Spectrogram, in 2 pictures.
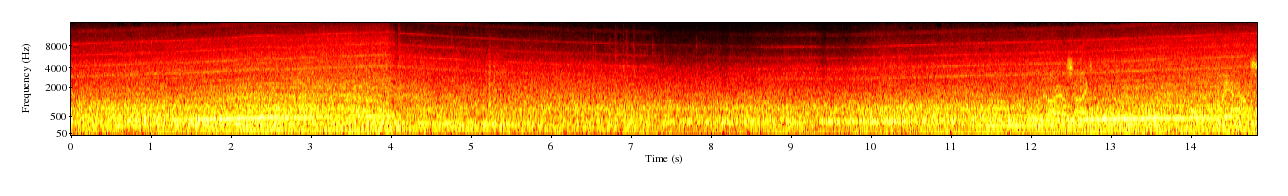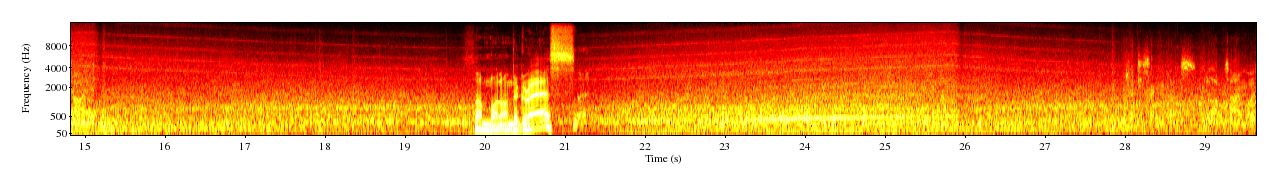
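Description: A race car engine roars steadily, its pitch rising and dropping as the gears shift.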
